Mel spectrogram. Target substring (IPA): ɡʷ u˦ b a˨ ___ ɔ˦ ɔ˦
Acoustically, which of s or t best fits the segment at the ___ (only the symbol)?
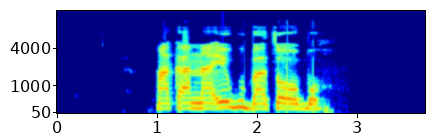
t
